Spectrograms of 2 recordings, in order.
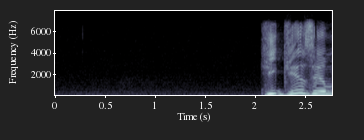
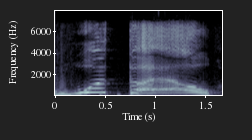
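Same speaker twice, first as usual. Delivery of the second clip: stunned disbelief; 10 semitones higher, 7 dB quieter, much slower than usual. Retold or imitated. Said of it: "You're like".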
